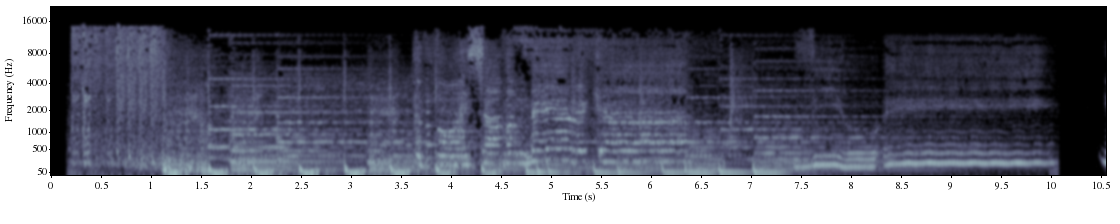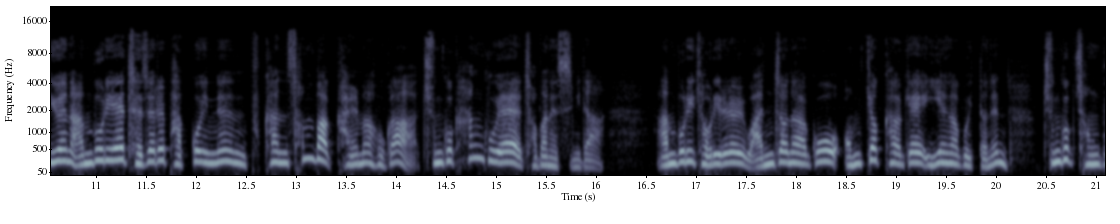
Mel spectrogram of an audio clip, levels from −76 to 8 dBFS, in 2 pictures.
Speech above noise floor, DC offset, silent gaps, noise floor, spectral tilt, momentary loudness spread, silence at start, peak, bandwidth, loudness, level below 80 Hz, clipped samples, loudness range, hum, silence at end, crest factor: 22 dB; under 0.1%; none; -47 dBFS; -4 dB/octave; 10 LU; 0.15 s; -8 dBFS; 15 kHz; -25 LUFS; -34 dBFS; under 0.1%; 6 LU; none; 0 s; 18 dB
